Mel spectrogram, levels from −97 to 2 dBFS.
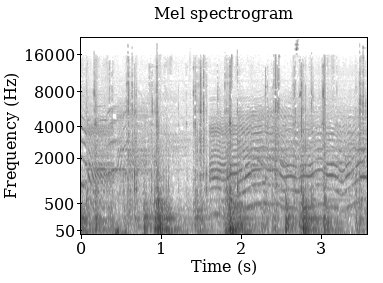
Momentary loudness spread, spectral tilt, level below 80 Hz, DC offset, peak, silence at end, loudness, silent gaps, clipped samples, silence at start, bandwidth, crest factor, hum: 8 LU; -5 dB/octave; -38 dBFS; under 0.1%; -14 dBFS; 0 s; -35 LUFS; none; under 0.1%; 0 s; 19 kHz; 22 dB; none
